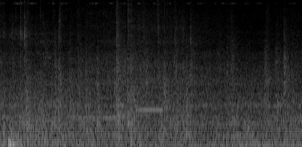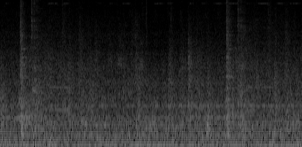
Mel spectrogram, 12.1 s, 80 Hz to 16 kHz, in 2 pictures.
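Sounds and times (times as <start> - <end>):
printer motor hum: 0.0 - 12.0.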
